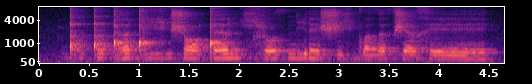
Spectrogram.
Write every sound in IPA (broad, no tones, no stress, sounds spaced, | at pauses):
ɡ͡ǃ o̤ ǃ ɵ ɡ͡ǃ ɜ ɡ͡ǃ i ɣ i̤ ʃ ɔː ǃ ɛ ə̯ ɲ i̤ ç ɮ o θ n i ɾ eː ʃ ʒ i ç ɡ w ʌ ð ə θ ʒ ɛ ə̯ x eː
